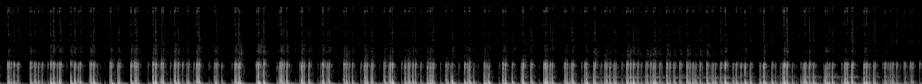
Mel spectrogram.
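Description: A ceramic object is tapped and scratched quickly in a rapid, uneven stream of short, dull knocks with almost no ring. Their energy sits mostly in the low range below about 1 kHz, with very little bright content.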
